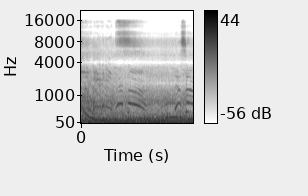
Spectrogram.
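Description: Loud, deep droning blast over the arena sound system, starting suddenly the moment the button is pressed to light the beam, with voices over it.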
